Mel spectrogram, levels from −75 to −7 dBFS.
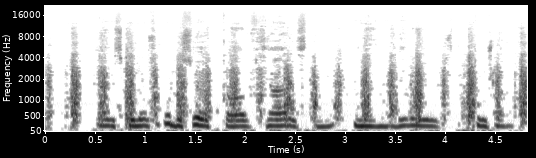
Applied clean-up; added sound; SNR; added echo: classical method spectral subtraction.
